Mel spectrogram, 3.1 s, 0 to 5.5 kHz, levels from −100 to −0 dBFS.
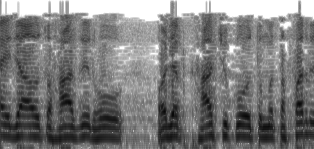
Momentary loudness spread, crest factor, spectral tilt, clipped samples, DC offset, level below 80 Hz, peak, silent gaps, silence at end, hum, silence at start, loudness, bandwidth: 4 LU; 12 dB; -10 dB/octave; 0.2%; under 0.1%; -40 dBFS; 0 dBFS; none; 0 s; none; 0 s; -12 LUFS; 5.4 kHz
